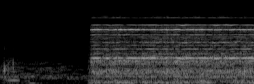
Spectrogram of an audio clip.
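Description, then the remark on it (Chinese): After a moment of near silence, a telephone in a gatehouse reception office bursts into loud, continuous ringing: a bright, metallic jangle that holds steady to the end with no voices. “他趁着传达室老同志接电话的空隙，偷偷的溜了进去。”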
